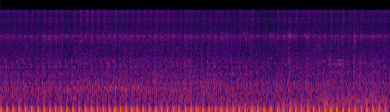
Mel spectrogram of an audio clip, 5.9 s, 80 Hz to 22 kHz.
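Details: Suzuki Satria FU 150 after rebuild with aftermarket KW cylinder block and valve shims: even, regular thumping idle, about three to four pulses a second, no ticking or knocking; healthy, earlier heavy smoking fixed.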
